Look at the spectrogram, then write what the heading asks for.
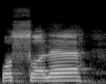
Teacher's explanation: کھڑی زبر کو ایک الف کے برابر کھینچ کر پڑھیں گے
